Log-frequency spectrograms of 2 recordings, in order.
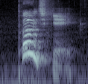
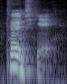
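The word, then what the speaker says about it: paczki: and are not polish it's spelled p a c z k i punchki that's an amazing spelling punki not look like it says punki well it's polish so um so yeah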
